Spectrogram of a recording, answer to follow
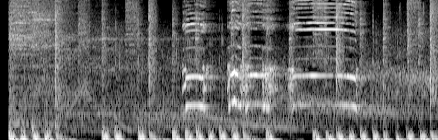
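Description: Electronic dance music intro with a steady kick-drum beat from the first instant. A rooster crows over it about two seconds in: two short notes, then a long held one.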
